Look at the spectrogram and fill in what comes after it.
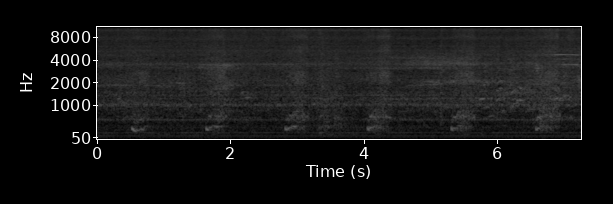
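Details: Deeply relaxed pet rabbit Pamuk, whose vet suspected an overly long soft palate, gives short squeaky snorting noises, one roughly every 1.2 seconds, evenly paced against a quiet humming room background; recorded 9 January 2010.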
